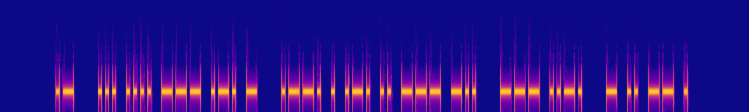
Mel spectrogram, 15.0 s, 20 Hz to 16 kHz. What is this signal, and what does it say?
Morse code, heard as a keyed tone, about 17 wpm, 700 Hz. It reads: A SHORT PERIOD OF TIME
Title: Sets of 5 Words Encore 17wpm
